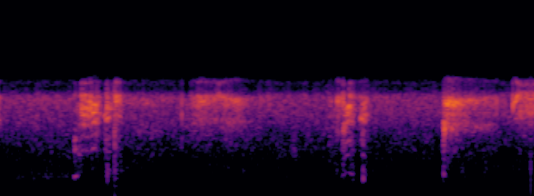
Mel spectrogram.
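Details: Domestic cat hissing while attacking as it is petted: short, breathy, noisy spits around one, three and a half and four and a half seconds, between quieter grumbles in a small room.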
